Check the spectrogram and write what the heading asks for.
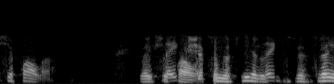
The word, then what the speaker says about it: Chapala: think it was said lake chapath is that right how do you say that lake chapala ships on the field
